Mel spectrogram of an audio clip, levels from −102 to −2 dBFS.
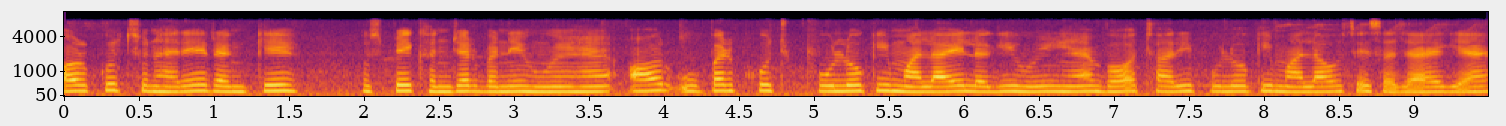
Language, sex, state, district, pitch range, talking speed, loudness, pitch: Hindi, female, Bihar, Jahanabad, 200-220 Hz, 175 wpm, -16 LUFS, 205 Hz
